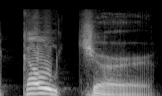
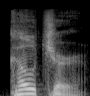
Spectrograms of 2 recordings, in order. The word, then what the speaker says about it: culture: Cultura em inglês é Culture o primeiro u tem som de a e aquele tu tem som de tch né fica no final cure ou se repita Culture Culture regular se escreve igualzinho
